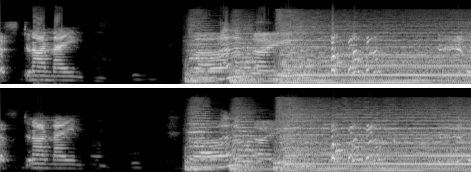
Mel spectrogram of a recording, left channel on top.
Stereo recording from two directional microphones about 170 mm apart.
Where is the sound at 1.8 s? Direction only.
Centre (ahead or behind).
